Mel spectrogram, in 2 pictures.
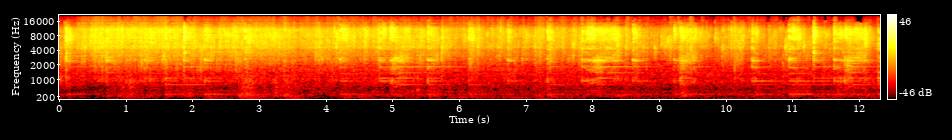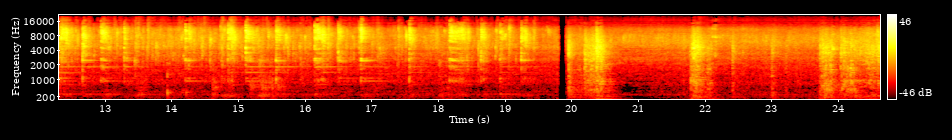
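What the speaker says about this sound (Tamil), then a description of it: "திராட்சையும் முந்திரியும் கொஞ்சம் போட்டு நல்லா ஃப்ரை பண்ணிக்கோங்க" Raisins and cashews frying in ghee, a steady close crackling sizzle that runs throughout with frequent scraping stirs, briefly dropping out near the end before resuming.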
